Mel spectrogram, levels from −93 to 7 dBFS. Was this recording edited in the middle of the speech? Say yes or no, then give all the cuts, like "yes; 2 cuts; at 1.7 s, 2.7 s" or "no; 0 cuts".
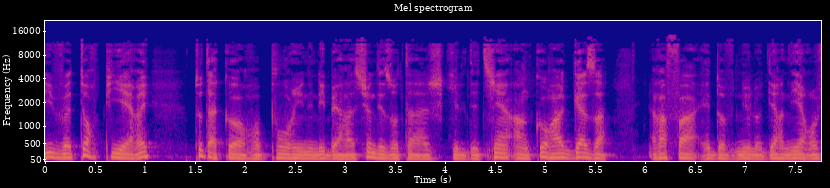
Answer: no; 0 cuts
